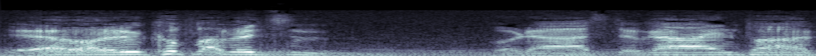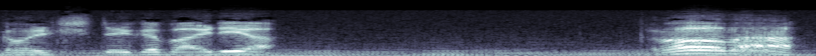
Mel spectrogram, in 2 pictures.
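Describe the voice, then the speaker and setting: A man playing a menacing, blustering robber chief in a fantasy audio drama, with a gravelly, sharp voice and a taunting, theatrical delivery. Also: a little high, takes it slowly, pauses often, over music, full character voice. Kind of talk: German children's fantasy audio drama acting.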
